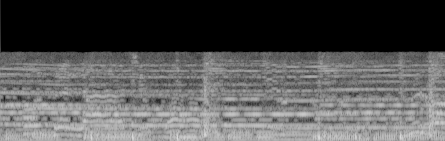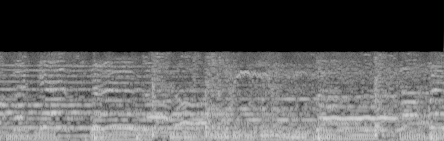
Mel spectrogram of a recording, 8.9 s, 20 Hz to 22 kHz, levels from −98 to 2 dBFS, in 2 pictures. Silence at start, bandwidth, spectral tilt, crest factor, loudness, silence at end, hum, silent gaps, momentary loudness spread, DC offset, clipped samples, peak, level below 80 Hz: 0 s; 5 kHz; -8.5 dB/octave; 16 dB; -21 LUFS; 0 s; none; none; 3 LU; under 0.1%; under 0.1%; -6 dBFS; -34 dBFS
